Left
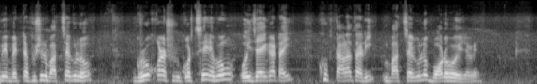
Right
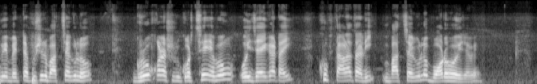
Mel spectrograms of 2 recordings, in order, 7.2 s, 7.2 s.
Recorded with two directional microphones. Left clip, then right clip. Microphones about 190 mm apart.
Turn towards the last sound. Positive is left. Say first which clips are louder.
# right 7 dB
turn(degrees=-15)  # may be behind; listen again after turning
